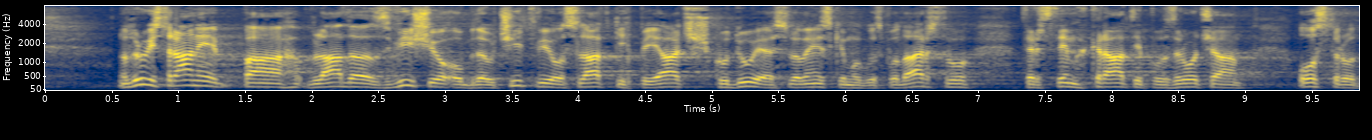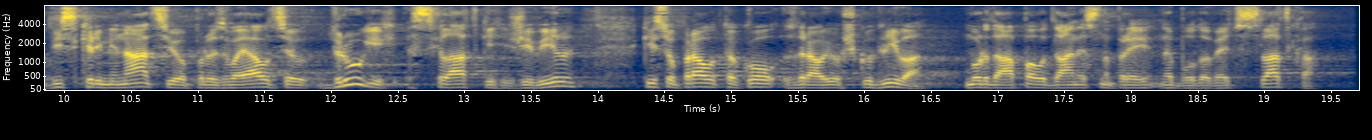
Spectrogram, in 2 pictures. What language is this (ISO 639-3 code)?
slv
